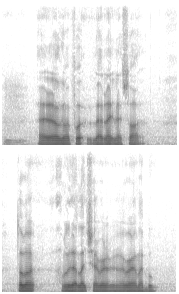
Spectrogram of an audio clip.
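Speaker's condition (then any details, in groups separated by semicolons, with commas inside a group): Parkinson's disease; hard time talking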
